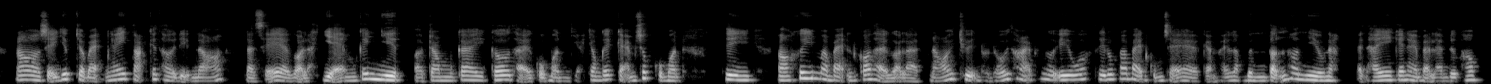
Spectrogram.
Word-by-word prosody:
nó 210 Hz, -1 st, +1 dB
sẽ -, -, 0 dB
giúp 240 Hz, -, +3 dB
cho -, -, +1 dB
bạn -, -, -1 dB
ngay 225 Hz, +6 st, +1 dB
tại 200 Hz, -, -1 dB
cái 235 Hz, -, -3 dB
thời 190 Hz, -3 st, -2 dB
điểm 155 Hz, -, -3 dB
đó 175 Hz, +7 st, -5 dB, 0.2 s
là 150 Hz, -2 st, -3 dB
sẽ, 160 Hz, +3 st, 0 dB
gọi 150 Hz, -, 0 dB
là, 150 Hz, -, -7 dB
giảm 180 Hz, -1 st, +2 dB
cái 250 Hz, +7 st, +3 dB
nhiệt 215 Hz, -6 st, +8 dB
ở 160 Hz, 0 st, -7 dB
trong 180 Hz, -1 st, -2 dB
cái 195 Hz, -2 st, 0 dB
cơ 215 Hz, +1 st, +5 dB
thể -, -, -1 dB
của 150 Hz, -, -3 dB
mình 160 Hz, -4 st, -4 dB
và -, -, -16 dB
trong 200 Hz, -2 st, -2 dB
cái 215 Hz, +1 st, 0 dB
cảm 175 Hz, -, -3 dB
xúc 285 Hz, +6 st, +1 dB
của -, -, -2 dB
mình. 175 Hz, -1 st, -1 dB, 0.5 s
Thì, 210 Hz, -3 st, +5 dB, 0.2 s
ờ, 190 Hz, -1 st, +1 dB
khi 280 Hz, 0 st, +6 dB
mà 235 Hz, -3 st, +1 dB
bạn 185 Hz, -3 st, -2 dB
có 220 Hz, +3 st, +2 dB
thể, 230 Hz, -, -1 dB
gọi 155 Hz, +2 st, -2 dB
là, 145 Hz, -2 st, -4 dB
nói 185 Hz, +10 st, -3 dB
chuyện 205 Hz, -6 st, +1 dB
rồi 180 Hz, -2 st, -15 dB
đối 195 Hz, +8 st, -1 dB
thoại -, -, -3 dB
với 250 Hz, -, -4 dB
người -, -, -1 dB
yêu 215 Hz, +1 st, +5 dB
á, 240 Hz, -, -1 dB
thì 215 Hz, -, +3 dB
lúc 230 Hz, +1 st, 0 dB
đó 255 Hz, -, +1 dB
bạn 240 Hz, -4 st, -1 dB
cũng 180 Hz, -3 st, -7 dB
sẽ 175 Hz, -4 st, -4 dB
cảm -, -, -8 dB
thấy 170 Hz, -, -8 dB
là 185 Hz, -, -3 dB
bình 175 Hz, -2 st, -1 dB
tĩnh 205 Hz, -, +3 dB
hơn 245 Hz, -3 st, 0 dB
nhiều 195 Hz, -3 st, +5 dB
nè. 185 Hz, -1 st, +1 dB, 0.2 s
Bạn -, -, -7 dB
thấy 190 Hz, +3 st, +2 dB
cái 205 Hz, -, +3 dB
này 195 Hz, -4 st, -1 dB
bạn 155 Hz, -3 st, -3 dB
làm 160 Hz, 0 st, -7 dB
được 165 Hz, 0 st, -3 dB
hông? 205 Hz, +1 st, -1 dB
195 Hz, 290 wpm, -21 LUFS, 175-215 Hz, 0.5 s, nhiệt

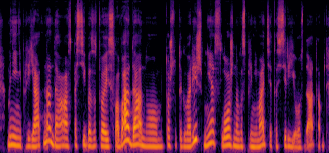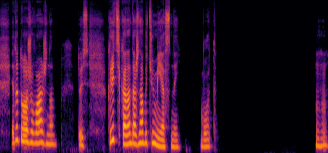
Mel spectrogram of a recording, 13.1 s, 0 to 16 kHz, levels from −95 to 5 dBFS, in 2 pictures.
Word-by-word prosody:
мне 205 Hz, -1 st, 0 dB
неприятно. 175 Hz, -, -2 dB
Да, 180 Hz, +1 st, -1 dB
спасибо 175 Hz, 0 st, -5 dB
за 175 Hz, +2 st, -8 dB
твои 170 Hz, -3 st, 0 dB
слова, 180 Hz, -, +3 dB
да, 215 Hz, 0 st, +2 dB
но 165 Hz, -2 st, -3 dB
то, 195 Hz, -, -6 dB
что 190 Hz, 0 st, -10 dB
ты 170 Hz, -, -11 dB
говоришь, 165 Hz, -, -1 dB
мне 230 Hz, +7 st, -1 dB
сложно 185 Hz, -2 st, -2 dB
воспринимать 165 Hz, +3 st, -4 dB
это -, -, -12 dB
всерьез", 165 Hz, -4 st, -6 dB
да, -, -, -5 dB
там. 210 Hz, -, -14 dB, 0.4 s
Это 320 Hz, -, +2 dB
тоже 260 Hz, -3 st, +5 dB
важно. 235 Hz, -3 st, +3 dB, 0.4 s
То -, -, -2 dB
есть -, -, -4 dB, 0.4 s
критика, 310 Hz, -6 st, +6 dB
она 225 Hz, +2 st, +8 dB
должна 235 Hz, +1 st, +6 dB
быть 245 Hz, +1 st, -2 dB
уместной. 160 Hz, -, +2 dB, 0.4 s
Вот. 165 Hz, 0 st, -5 dB, 2.0 s
Мгм. 185 Hz, +2 st, -3 dB
185 Hz, 145 wpm, -22 LUFS, 165-225 Hz, 2.0 s, она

